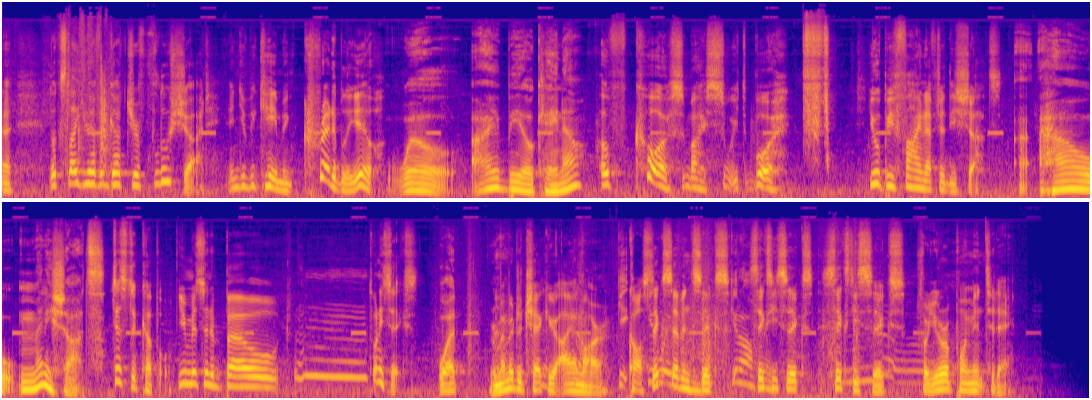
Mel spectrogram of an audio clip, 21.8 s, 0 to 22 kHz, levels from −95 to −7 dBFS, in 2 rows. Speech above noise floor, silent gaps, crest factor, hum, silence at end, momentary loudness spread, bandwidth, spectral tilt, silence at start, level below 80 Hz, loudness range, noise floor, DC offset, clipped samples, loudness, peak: 46 dB; none; 14 dB; none; 0.75 s; 10 LU; over 20 kHz; -4.5 dB/octave; 0 s; -44 dBFS; 3 LU; -65 dBFS; 0.1%; under 0.1%; -19 LUFS; -6 dBFS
